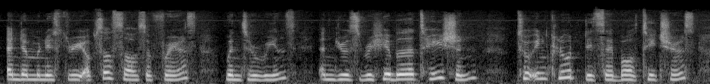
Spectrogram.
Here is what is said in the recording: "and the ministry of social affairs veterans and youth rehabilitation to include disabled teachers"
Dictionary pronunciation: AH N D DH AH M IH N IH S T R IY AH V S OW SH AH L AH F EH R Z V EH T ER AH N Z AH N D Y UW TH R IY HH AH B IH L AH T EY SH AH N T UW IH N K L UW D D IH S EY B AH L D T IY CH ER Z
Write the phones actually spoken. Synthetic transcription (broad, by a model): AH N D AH M IH N IH S T R IY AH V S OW S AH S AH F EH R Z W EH T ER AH N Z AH N Y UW S R IY HH AH B IH L AH T EY SH AH N T UW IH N K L UW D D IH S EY B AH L T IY CH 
